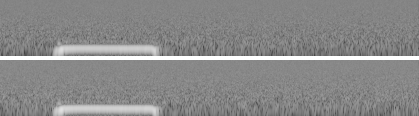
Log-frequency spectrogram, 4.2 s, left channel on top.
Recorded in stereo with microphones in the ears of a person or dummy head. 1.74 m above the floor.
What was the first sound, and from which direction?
A phone buzzing, 10° left (ahead or behind).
